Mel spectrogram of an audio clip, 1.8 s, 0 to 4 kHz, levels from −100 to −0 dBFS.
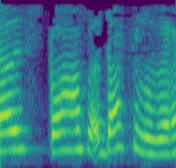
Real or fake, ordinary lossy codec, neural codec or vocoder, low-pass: real; MP3, 16 kbps; none; 3.6 kHz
